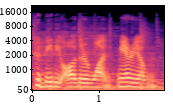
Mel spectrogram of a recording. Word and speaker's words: Merriam: be the other one, Merriam. So it's either the short I or the one with the letter E, Miriam or Merriam-Webster's dictionary.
